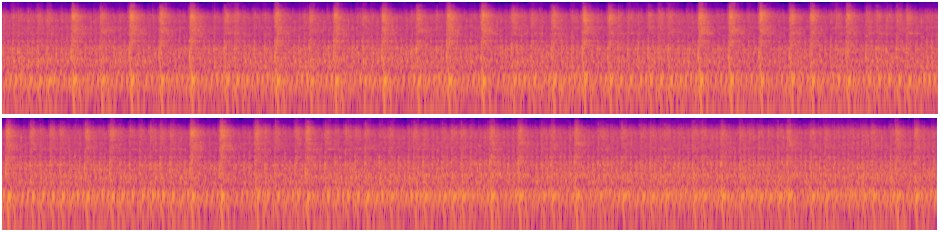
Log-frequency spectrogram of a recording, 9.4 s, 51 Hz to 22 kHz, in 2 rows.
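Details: 2005 Kawasaki KX250 two-stroke, first fire-up after rebuild for low compression (piston shot, plating questionable, crank play): crisp idle popping evenly, short rev blips rising and falling cleanly; sounds healthy.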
